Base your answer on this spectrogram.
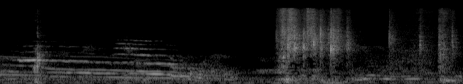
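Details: Cat from a family of storage-shed cats that have come into the house, giving one long drawn-out meow that slides downward over about two seconds, followed by bursts of rustling and clattering noise.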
